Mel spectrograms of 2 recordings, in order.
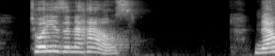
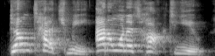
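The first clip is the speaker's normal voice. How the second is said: mildly indignant, higher-pitched retort; raised-pitch mock rebuff; 7 semitones higher, 4 dB louder than usual. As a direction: act out brushing off a partner. Retold quarrel, rebuffing partner.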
